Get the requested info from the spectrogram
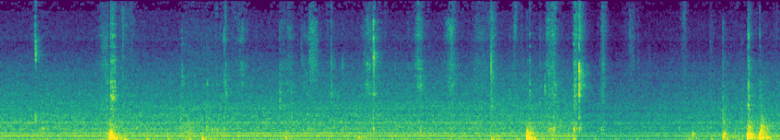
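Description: Small clicks and rubs of test-lead clips and the plastic LED bulb base being handled: one about a second in, one near five seconds, and a cluster near the end, over a steady background hum with a faint whine.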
